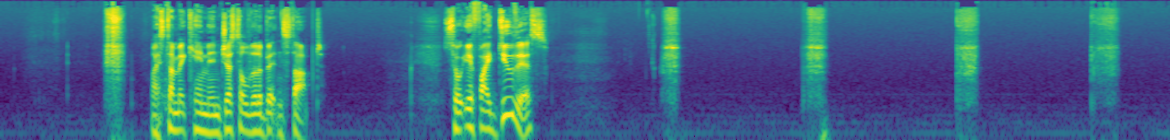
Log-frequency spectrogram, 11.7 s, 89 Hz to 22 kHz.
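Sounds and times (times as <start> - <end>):
short puffs of breath blown out to extinguish candles: 0.4 - 1.4, 3.9 - 4.5, 5.6 - 6.9, 8.0 - 8.4, 9.6 - 9.9, 10.9 - 11.3
speech: 1.5 - 3.3, 4.4 - 5.5, 6.6 - 6.9.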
